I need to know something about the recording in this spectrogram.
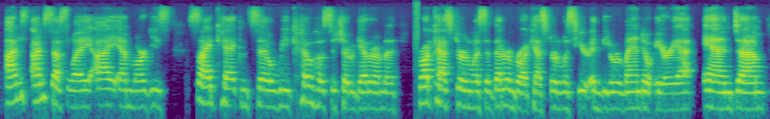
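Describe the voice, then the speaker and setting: A woman, a broadcast journalist and co-host, chatting in a lively way on a video call. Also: fairly low pitch, moderate pace, few pauses, low-quality recording. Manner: lively, laughs readily, chatty. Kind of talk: casual video call chat.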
